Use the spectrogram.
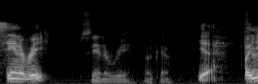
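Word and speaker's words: Ciena Ree: Is it Sienna Ray? Yeah, it's Santa Ree.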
